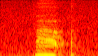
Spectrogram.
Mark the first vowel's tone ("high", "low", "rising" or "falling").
high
